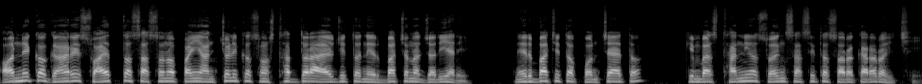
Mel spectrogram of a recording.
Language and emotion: Odia, neutral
